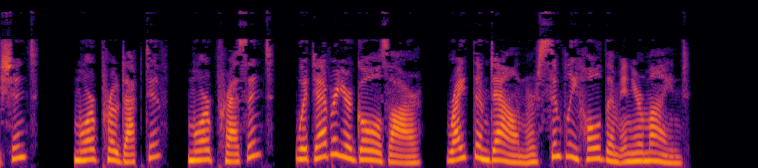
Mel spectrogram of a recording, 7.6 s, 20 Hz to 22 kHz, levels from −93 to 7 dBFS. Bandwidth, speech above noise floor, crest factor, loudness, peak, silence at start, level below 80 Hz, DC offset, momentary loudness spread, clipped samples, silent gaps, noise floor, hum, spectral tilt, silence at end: 16.5 kHz; over 71 dB; 16 dB; -20 LUFS; -4 dBFS; 0 s; -62 dBFS; under 0.1%; 9 LU; under 0.1%; 0.40-0.71 s, 1.71-1.85 s, 2.77-2.92 s, 4.25-4.44 s; under -90 dBFS; none; -5.5 dB/octave; 0.75 s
